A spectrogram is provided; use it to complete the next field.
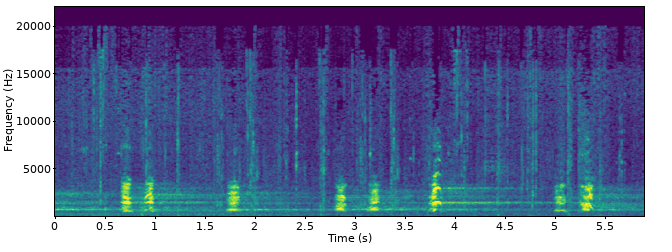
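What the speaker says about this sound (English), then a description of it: "The barking is getting fainter." A dog barks in Marvel's Guardians of the Galaxy, a string of short, fairly faint barks in pairs and singles spaced about a second apart, sounding somewhat distant over a low ambient hum.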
